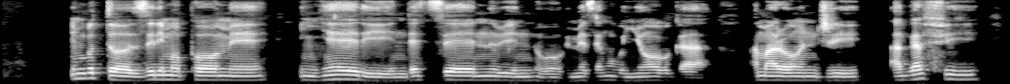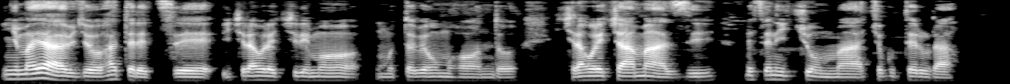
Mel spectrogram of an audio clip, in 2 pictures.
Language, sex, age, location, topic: Kinyarwanda, male, 18-24, Kigali, health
